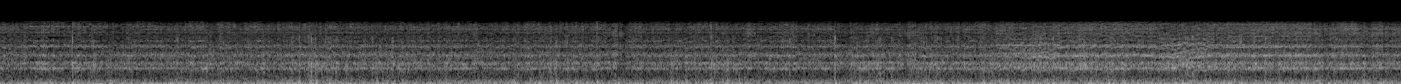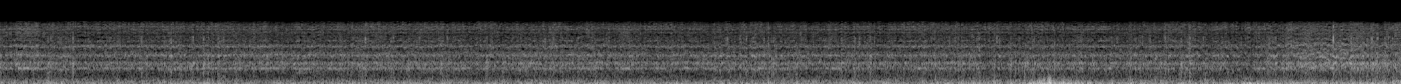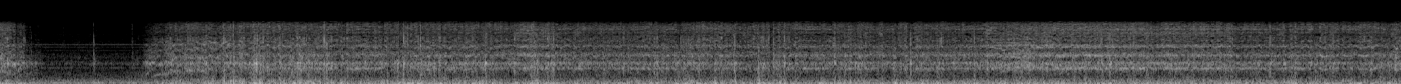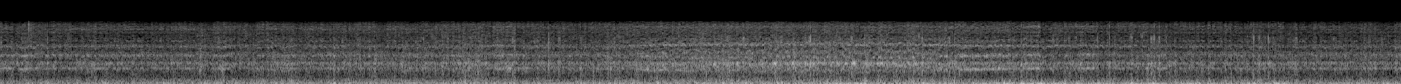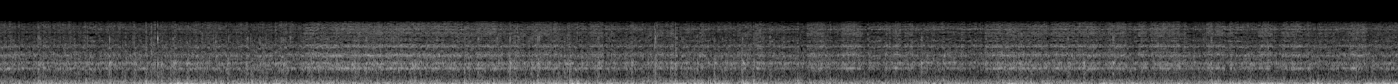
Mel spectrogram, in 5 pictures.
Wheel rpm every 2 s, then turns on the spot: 200, 200, 200, 200, 200, 190, 200, 200, 200, 200, 200, 200, 200, 180, 70, 190, 190, 200, 200, 200, 200, 200, 200, 200, 200, 190, 200, 200, 200, 200, 200, 200, 200, 200, 200.
none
